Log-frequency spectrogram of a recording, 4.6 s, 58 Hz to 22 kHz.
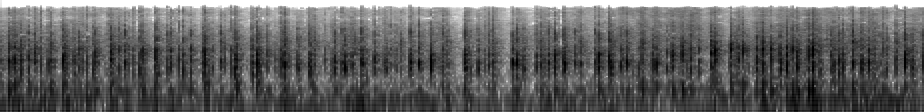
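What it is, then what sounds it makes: Glossy cardboard hardcover book. Long nails tap rapidly across the glossy cover of a cardboard hardcover book, including near its edge. The result is a dense run of short, dry, clicky taps centered in the mids around 930 Hz, with little low end.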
